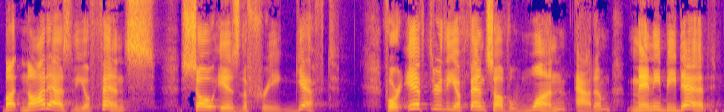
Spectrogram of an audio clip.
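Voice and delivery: slow, solemn reading of the verse; measured Bible reading to the congregation; scripture reading. Acted. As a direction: read it out like a lesson from the pulpit. Reads scripture aloud.

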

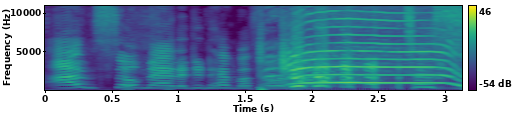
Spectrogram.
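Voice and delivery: loud slow laughing words. Real, not acted. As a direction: shout it through laughter. Laughing at story.

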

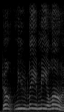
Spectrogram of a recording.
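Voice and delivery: high, loud mock rant from a voicemail; imitating a drug-fueled rant. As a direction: shriek it like the frantic caller, hammed up. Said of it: "drug-fueled rant was like".

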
